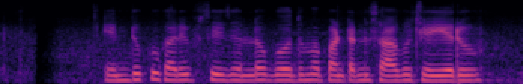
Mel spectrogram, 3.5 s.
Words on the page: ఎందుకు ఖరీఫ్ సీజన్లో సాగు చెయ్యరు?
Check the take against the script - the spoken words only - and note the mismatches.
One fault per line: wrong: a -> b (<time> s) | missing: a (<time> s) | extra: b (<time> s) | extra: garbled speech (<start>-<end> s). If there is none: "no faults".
extra: గోధుమ పంటను (1.8 s)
